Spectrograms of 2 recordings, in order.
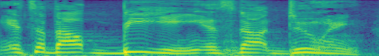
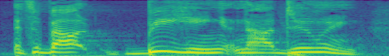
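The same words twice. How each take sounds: First: Said in the usual way. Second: "being" and "doing" each stressed, said slowly; slow down and lean on "being" and "doing"; slow emphatic restatement. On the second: Shown as a demonstration.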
